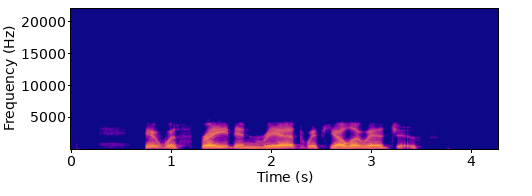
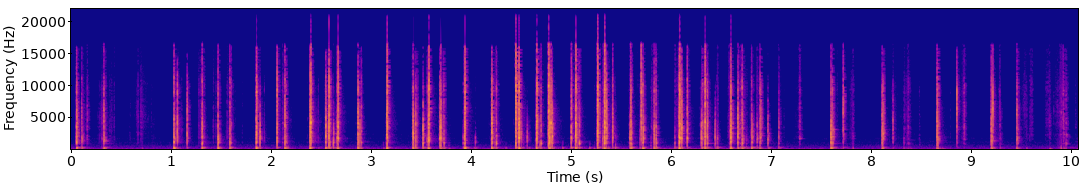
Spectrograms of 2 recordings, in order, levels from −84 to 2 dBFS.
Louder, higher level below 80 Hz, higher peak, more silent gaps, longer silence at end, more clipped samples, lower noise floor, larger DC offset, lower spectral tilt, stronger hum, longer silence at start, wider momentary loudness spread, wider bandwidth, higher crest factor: about the same, -20 LUFS vs -21 LUFS; second, -68 dBFS vs -46 dBFS; second, -4 dBFS vs 0 dBFS; neither; first, 0.8 s vs 0.6 s; neither; first, -76 dBFS vs -58 dBFS; neither; first, -3 dB/octave vs -1 dB/octave; neither; first, 0.75 s vs 0.05 s; second, 12 LU vs 15 LU; second, 4.4 kHz vs 17.5 kHz; second, 18 dB vs 24 dB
